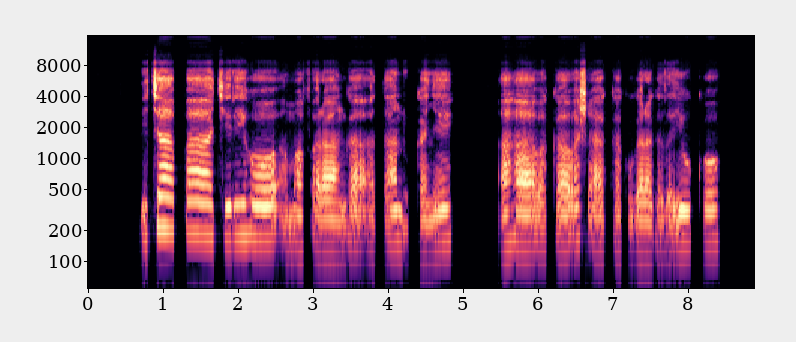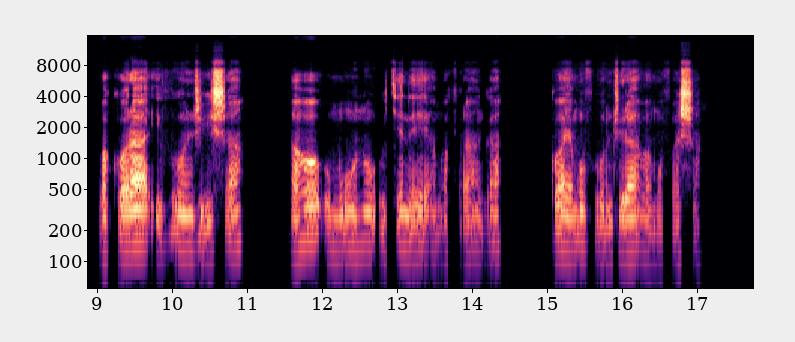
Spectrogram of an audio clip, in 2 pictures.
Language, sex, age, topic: Kinyarwanda, female, 25-35, finance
